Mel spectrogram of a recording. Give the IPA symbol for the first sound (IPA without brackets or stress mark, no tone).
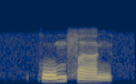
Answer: k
